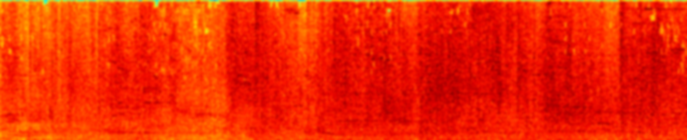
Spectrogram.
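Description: Magic spells and weapon hits crackle and clash in a fast game battle.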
